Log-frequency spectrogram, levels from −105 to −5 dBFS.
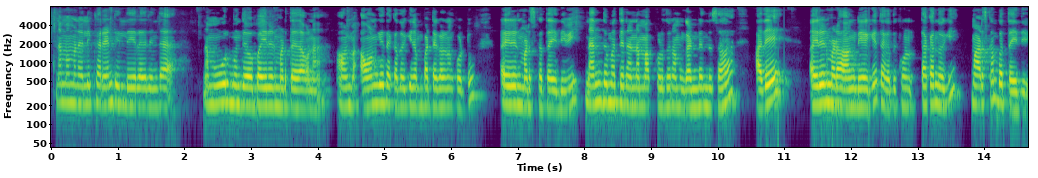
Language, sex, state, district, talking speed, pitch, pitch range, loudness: Kannada, female, Karnataka, Chamarajanagar, 145 wpm, 200 Hz, 190-215 Hz, -17 LUFS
